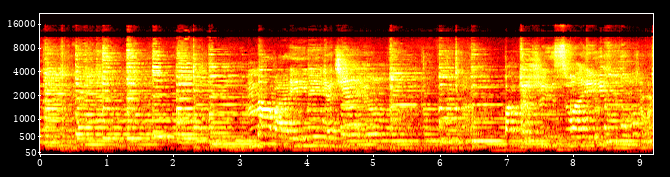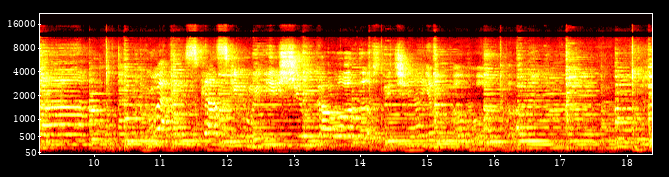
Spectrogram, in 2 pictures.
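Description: Live 12-string acoustic guitar strummed and picked in a steady rhythm, with a man's voice singing over it at times.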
